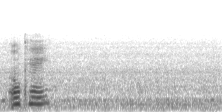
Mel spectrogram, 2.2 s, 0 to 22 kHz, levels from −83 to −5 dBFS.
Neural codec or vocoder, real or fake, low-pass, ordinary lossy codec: vocoder, 22.05 kHz, 80 mel bands, Vocos; fake; 7.2 kHz; AAC, 48 kbps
